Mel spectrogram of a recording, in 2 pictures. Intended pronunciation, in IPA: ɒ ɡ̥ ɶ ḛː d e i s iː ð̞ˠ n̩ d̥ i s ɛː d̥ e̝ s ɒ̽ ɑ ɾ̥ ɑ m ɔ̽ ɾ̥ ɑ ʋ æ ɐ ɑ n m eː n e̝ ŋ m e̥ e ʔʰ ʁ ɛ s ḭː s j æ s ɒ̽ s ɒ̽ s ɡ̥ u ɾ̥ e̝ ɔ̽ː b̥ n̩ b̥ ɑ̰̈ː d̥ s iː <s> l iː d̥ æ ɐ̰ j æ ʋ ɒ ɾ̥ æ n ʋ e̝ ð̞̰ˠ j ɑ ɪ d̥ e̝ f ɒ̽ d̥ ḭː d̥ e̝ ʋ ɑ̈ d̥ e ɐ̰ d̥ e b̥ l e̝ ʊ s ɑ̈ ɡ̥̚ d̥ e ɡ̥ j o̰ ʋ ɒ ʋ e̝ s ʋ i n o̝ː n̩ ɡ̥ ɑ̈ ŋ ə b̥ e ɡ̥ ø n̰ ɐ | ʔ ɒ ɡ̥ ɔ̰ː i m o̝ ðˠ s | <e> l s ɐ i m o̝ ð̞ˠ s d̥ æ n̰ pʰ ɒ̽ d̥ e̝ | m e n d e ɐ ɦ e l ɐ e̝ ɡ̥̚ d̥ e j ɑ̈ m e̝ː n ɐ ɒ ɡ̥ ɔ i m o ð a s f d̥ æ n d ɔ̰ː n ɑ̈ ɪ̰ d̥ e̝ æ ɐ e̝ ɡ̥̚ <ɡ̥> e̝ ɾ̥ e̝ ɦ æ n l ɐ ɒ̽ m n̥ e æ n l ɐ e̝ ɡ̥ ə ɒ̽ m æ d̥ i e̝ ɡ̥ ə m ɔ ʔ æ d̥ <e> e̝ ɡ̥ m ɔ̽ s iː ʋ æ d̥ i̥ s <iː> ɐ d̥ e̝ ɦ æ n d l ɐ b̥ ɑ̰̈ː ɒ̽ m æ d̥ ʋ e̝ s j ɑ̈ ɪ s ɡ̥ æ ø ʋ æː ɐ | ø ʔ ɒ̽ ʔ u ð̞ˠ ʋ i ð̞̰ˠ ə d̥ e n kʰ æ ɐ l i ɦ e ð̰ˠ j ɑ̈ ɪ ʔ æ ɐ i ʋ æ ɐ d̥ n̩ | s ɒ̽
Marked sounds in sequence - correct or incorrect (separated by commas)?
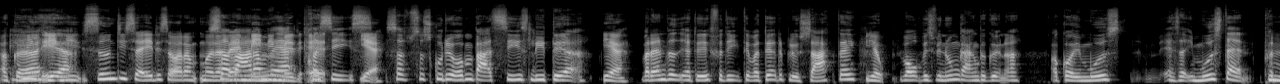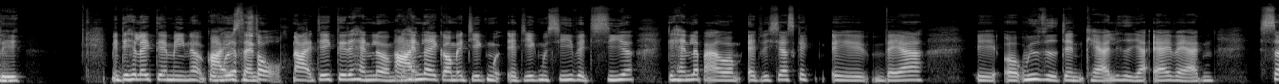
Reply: correct, incorrect, incorrect, incorrect, correct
